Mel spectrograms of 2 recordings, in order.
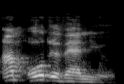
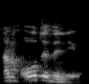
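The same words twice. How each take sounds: First: The word 'than' has a full, clear vowel. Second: The word 'than' has a reduced schwa vowel. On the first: The speaker calls it wrong. "no one says" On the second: The speaker calls it right. "It's just"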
